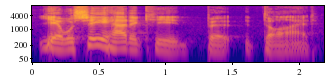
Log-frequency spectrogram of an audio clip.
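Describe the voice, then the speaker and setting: A man's voice: mid-range voice, moderate pace, gravelly. A man co-hosting a podcast, chatting casually and retelling a show scene with laughs and swearing. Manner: animated, swearing, laughing storyteller. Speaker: podcast co-host. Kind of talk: casual chat.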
